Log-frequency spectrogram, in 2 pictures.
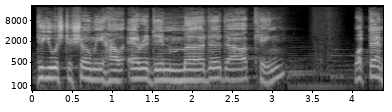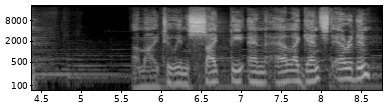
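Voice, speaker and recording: A man's voice: a little high, unhurried, in a large hall, faint music behind, lightly acted. A man playing a proud, suspicious elven lord in a fantasy video game, speaking formally and haughtily. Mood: indignant. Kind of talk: cinematic fantasy game acting.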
